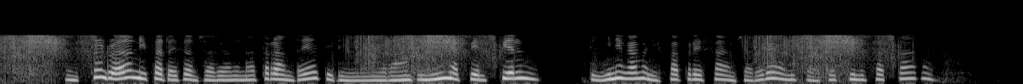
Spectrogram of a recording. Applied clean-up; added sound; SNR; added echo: none; Tearing; 17 dB; none.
